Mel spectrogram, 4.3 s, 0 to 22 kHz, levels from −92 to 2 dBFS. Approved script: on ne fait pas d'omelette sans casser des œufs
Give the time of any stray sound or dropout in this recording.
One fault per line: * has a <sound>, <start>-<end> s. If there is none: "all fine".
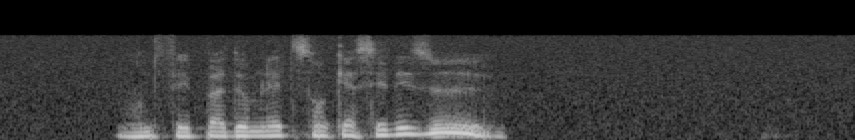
all fine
